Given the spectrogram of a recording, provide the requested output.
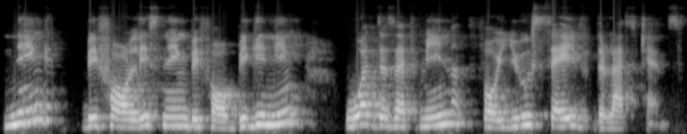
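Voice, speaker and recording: A woman hosts an online forum conversation in an eager, unhurried way. Her English has non-native phrasing. The sound is roomy and dull, like a lo-fi call. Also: medium pitch, animated, darkish tone. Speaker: host.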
